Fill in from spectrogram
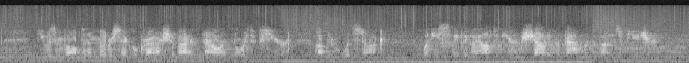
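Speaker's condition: No condition

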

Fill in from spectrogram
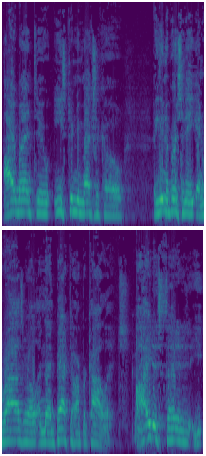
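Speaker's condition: Down syndrome; learning disability; public speaking training through Special Olympics Global Messenger program

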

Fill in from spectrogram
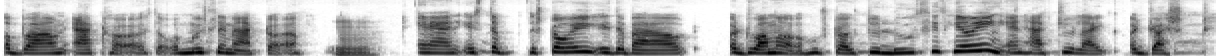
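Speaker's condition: Deafness, 99% hearing loss, severe; no cochlear implant

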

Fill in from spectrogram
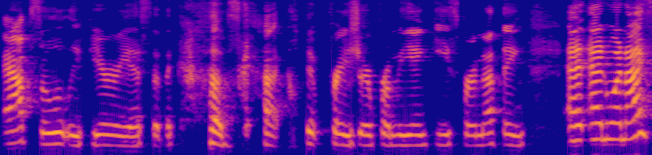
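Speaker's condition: No condition

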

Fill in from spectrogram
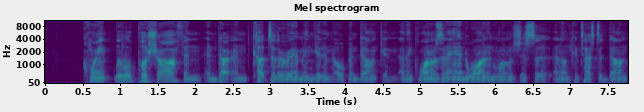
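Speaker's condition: No condition

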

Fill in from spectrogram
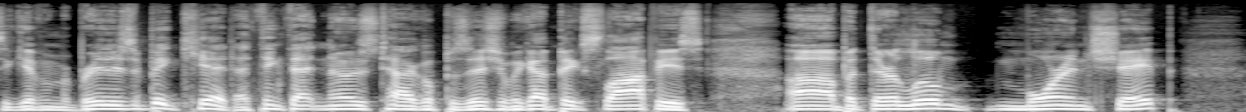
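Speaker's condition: No condition

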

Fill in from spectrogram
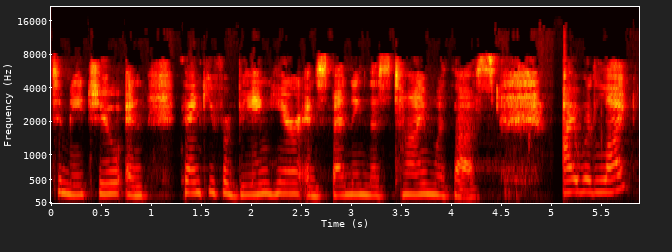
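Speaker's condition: No condition

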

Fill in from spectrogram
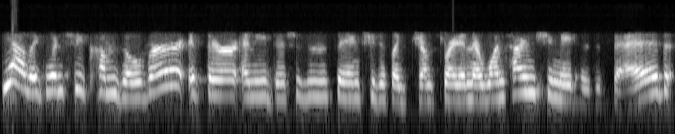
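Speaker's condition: No condition

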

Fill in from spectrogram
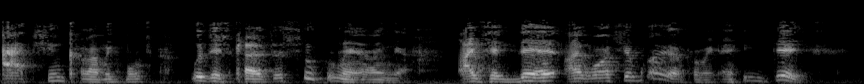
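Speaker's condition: Damaged voice box; voice box damaged by medic during hospital transport after fire rescue

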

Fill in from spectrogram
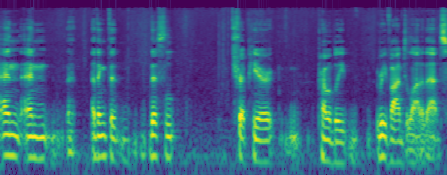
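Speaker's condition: Stutter; occasional stutter; stutters briefly during interview, apologizes for it; stutters sometimes, apologizes for stuttering mid-interview; repeated words, blocks

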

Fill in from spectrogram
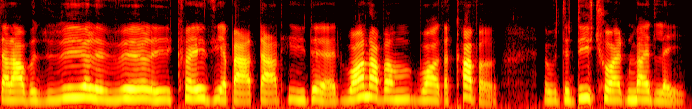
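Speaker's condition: Profound deafness; uses hearing aids

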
